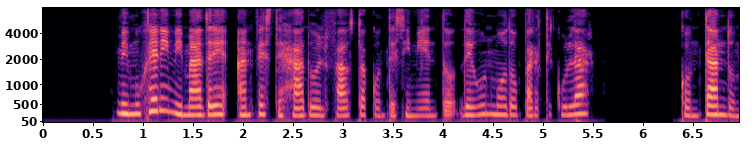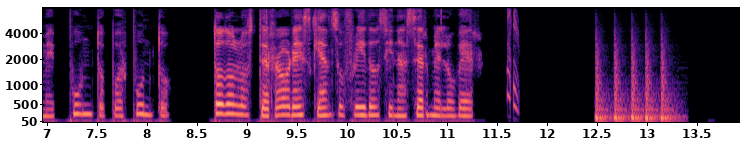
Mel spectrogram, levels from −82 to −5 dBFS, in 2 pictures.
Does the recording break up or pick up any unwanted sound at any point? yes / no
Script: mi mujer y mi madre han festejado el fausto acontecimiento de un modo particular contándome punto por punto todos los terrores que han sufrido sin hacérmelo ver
yes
